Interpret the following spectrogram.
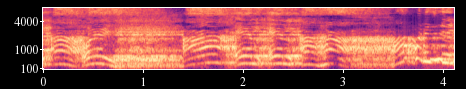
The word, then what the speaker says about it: Allah: l l a wi a l l a ha apa di sini kan bacanya Allah masa dibaca alah alah Dou lar kau maling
